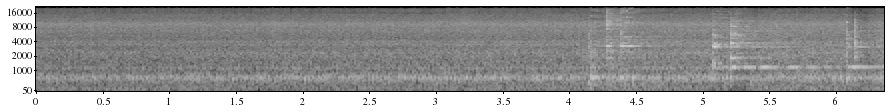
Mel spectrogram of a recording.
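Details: Old Miller-Matic 251 MIG welder at 21 volts and 366, welding pipe fittings: an even, continuous frying crackle with no pops or stutters and a few metal clinks late on, the wire burning smoothly; normal MIG welding arc.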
